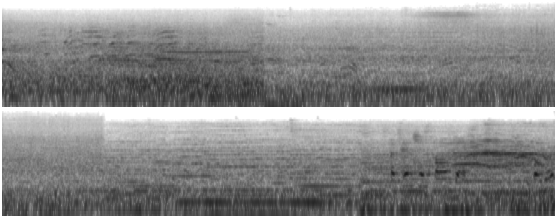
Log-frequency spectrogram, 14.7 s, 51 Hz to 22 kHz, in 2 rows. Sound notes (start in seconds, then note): 0.0 people on rollercoaster scream; 6.6 water splashes; 10.2 epic music plays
